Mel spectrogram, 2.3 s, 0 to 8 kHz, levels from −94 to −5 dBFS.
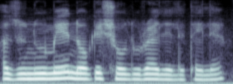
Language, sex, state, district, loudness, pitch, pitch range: Wancho, female, Arunachal Pradesh, Longding, -13 LUFS, 190 Hz, 180-195 Hz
